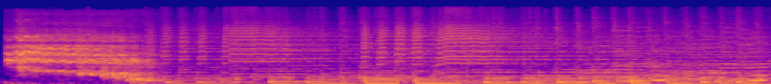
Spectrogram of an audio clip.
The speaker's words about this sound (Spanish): Porque ha acercado un micrófono, obviamente, a una mosca lastimada, moribunda, ha amplificado ese sonido y se ha dado cuenta de que ese sonido es tan desgarrador como el relincho de un caballo.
